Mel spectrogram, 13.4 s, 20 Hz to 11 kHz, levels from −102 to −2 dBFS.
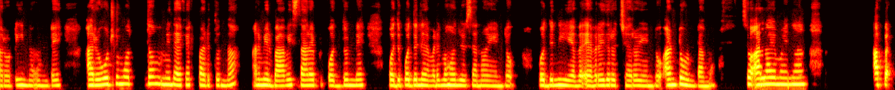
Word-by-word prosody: Routine 195 +2 -1 0.2
ఉంటే, 185 +1 -6 0.5
ఆ - - +5
రోజు 225 +3 +3
మొత్తం 250 +1 -3 0.2
మీద 225 0 +3
ఎఫెక్ట్ 215 +1 -6
పడుతుందా, 200 +1 -2 0.3
అని 210 - 0
మీరు 200 -3 +3
భావిస్తారా? 200 +1 -1
ఇప్పుడు 215 +3 -22
పొద్దున్నే, 200 +2 -1 0.4
పొద్దు 195 0 +1
పొద్దున్నే 205 0 +2
ఎవడి 185 +1 -4
మొహం 200 -1 +4
చూశానో 190 -1 -4
ఏంటో 175 +1 -4 0.4
పొద్దున్నే 200 +1 +2 0.2
ఎవ 180 - -4 0.2
ఎవరెదరు 195 +2 0
వచ్చారో 190 0 -5
ఏంటో, 180 0 -4 0.2
అంటూ 215 +2 +4
ఉంటాము. 175 -1 -3 0.5
సో, 240 - +3
అలా 235 +2 +5
ఏమైనా 235 0 +4 1.2
అప్ 215 - -1
200 Hz, 135 wpm, -23 LUFS, 190-210 Hz, 1.2 s, ఆ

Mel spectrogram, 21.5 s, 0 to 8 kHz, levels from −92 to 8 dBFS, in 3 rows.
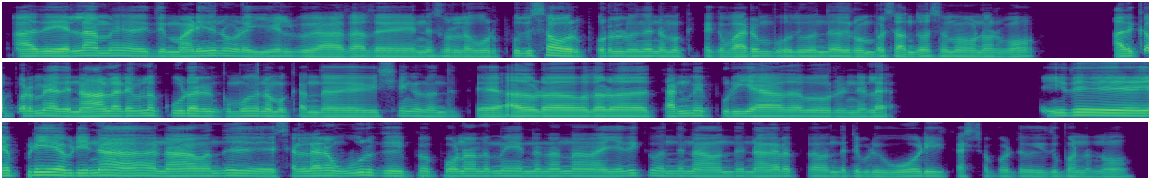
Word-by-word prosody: அது 120 +1 +3
எல்லாமே 140 +1 +3 0.2
இது 120 -1 -3
மனிதனோட 125 0 +1
இயல்பு. 115 -2 -2 0.2
அதாவது, 105 +1 -1 0.2
என்ன 105 +2 -3
சொல்ல? 105 -2 -2
ஒரு 100 - -5
புதுசா 130 +2 0
ஒரு 115 - 0
பொருள் 115 0 -1
வந்து 115 +1 -1
நம்ம 110 -1 -1
கிட்டக 115 -3 -8
வரும்போது 115 0 -1
வந்து 110 +2 -2
அது 110 - 0
ரொம்ப 105 +2 -2
சந்தோஷமா 110 +1 -1
உணர்வோம். 100 +2 -3 0.5
அதுக்கப்புறமே 130 +3 +1
அது 120 - +3
நாளடைவில 125 +4 +4
கூட 135 0 +2
இருக்கும்போது 120 +2 -2
நமக்கு 115 -2 -3
அந்த 105 -1 -1 0.3
விஷயங்கள் 120 +1 -4
வந்து 105 +1 -7
த - - -2 0.2
அதோட 115 0 +3 0.2
அதோட 115 0 +2 0.3
தன்மை 130 +3 +2
புரியாத 115 -1 +2 0.2
ஒரு 100 -1 -4
நிலை. 105 +1 -1 1.1
இது 155 +1 +2 0.4
எப்டி 165 +5 +2
அப்டின்னா 145 +1 +3 0.4
நான் 125 +1 +3
வந்து 135 +3 -2 0.3
சில 125 -1 -2
நேரம் 135 0 +2
ஊருக்கு 150 -4 -1
இப்போ 125 +2 -5
போனாலுமே 125 +1 -1
என்னன்னா" 120 0 -3
நான் 120 -1 -1
எதுக்கு 140 +2 -5
வந்து 125 0 -4
நான் 115 -1 -1
வந்து 115 +1 -5
நகரத்தில 115 +1 -2
வந்துட்டு 110 0 -6
இப்படி 105 -1 -5 0.2
ஓடி 120 0 -1
கஷ்டப்பட்டு 110 0 -8
இது 110 +1 -8
பண்ணணும்?" 95 -2 -6
115 Hz, 165 wpm, -22 LUFS, 110-125 Hz, 1.1 s, நாளடைவில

